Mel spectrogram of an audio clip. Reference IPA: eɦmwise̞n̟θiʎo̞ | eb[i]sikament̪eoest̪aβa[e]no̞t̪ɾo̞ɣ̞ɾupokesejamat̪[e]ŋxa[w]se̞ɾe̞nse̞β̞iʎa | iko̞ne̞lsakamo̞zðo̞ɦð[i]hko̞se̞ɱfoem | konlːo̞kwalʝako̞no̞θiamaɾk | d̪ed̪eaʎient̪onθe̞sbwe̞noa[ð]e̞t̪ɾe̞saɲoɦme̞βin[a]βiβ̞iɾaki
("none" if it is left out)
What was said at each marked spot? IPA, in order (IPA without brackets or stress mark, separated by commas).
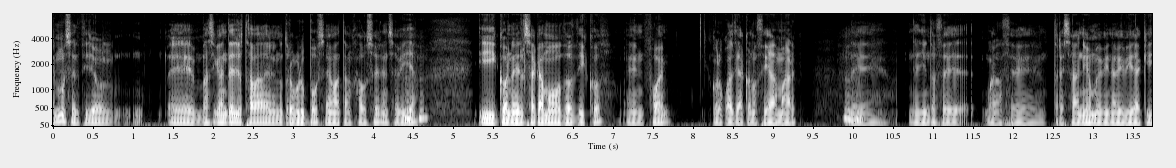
a, e, a, w, i, θ, a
